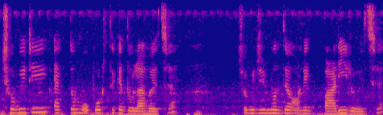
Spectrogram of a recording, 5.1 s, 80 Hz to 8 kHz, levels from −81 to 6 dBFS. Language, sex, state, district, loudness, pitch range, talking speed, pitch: Bengali, female, West Bengal, Jalpaiguri, -26 LUFS, 190-235 Hz, 130 wpm, 225 Hz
